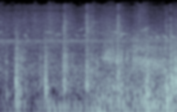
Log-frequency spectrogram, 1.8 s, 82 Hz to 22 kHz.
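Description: Horse hooves clip-clop at a steady walking pace in Red Dead Redemption 2 on a ranch, roughly seven distinct strikes spaced evenly, close and moderately loud with light background ambience.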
